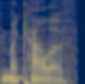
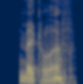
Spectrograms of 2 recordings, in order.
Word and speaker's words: Micallef: I assume it's pronounced Micallef. – Micallef. – Right, that is what, to me, that is what I would think is how you pronounce it.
